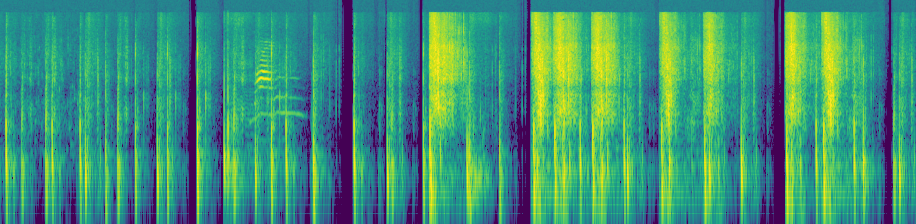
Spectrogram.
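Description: Footsteps tap quickly along a stone path.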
